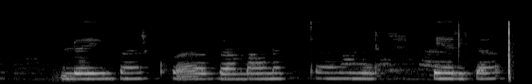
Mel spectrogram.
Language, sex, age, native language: Icelandic, female, 11, German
